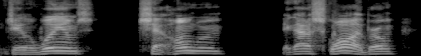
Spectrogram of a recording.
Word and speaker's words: Holmgren: The M is in the middle and the N is at the end. Yeah. I remember that when I spell it, but when I say it, I still say Holmgren.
